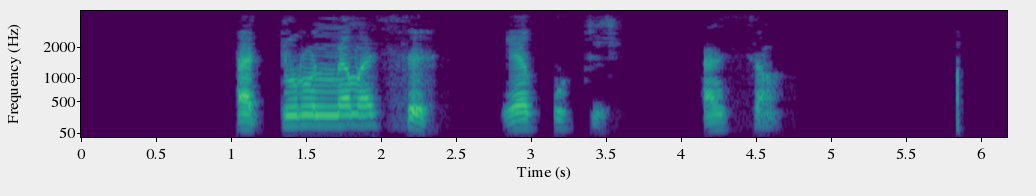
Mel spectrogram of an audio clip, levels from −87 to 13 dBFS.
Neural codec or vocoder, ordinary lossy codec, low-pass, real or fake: none; AAC, 24 kbps; 3.6 kHz; real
